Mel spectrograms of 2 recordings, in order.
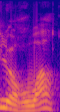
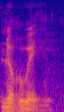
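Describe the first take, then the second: First: The vowel is pronounced as 'wa'. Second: The vowel is pronounced as 'oué'. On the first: This is the standard modern form. "le roi, on le prononce comment?" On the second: This is the regional form.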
